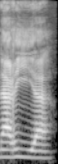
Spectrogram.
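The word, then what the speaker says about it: narìa: con due m min Naria bell' accento tonico sulla i ti Ten naressi lul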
